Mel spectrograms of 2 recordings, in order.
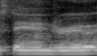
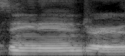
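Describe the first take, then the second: First: The name is run together as two syllables. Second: The name is said as three separate syllables. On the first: The speaker calls it wrong. "I kept saying Stan Drew" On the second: The speaker calls it right. "oh, it's Saint Andrew"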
